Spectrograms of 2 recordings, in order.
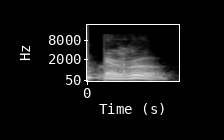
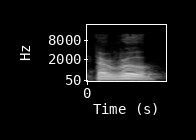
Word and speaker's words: Peru: de caipira R então peru é simplesmente mudar a pronúncia do R peru exatamente nunca se pronuncia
